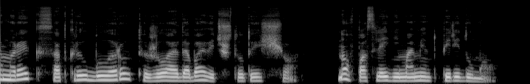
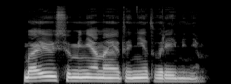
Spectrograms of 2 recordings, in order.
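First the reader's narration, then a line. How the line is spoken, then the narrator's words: Curt mutter. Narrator (Russian): буркнул Фарлей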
